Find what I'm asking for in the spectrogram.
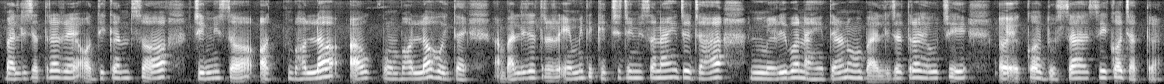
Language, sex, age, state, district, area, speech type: Odia, female, 18-30, Odisha, Cuttack, urban, spontaneous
